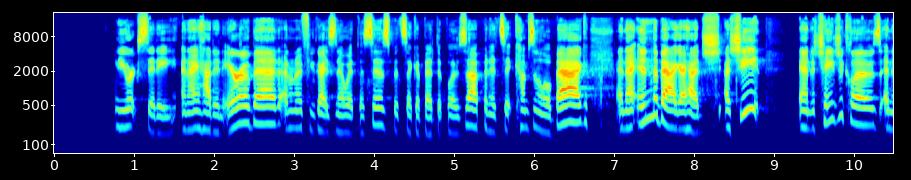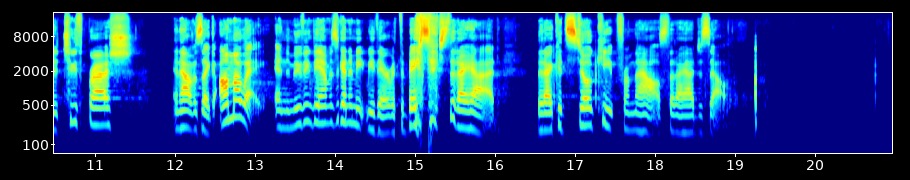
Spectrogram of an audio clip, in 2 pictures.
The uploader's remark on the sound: My 3-Day event for boutique photographers, Go Boutique Live. Here’s part of her presentation from Go Boutique Live 2021.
